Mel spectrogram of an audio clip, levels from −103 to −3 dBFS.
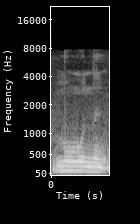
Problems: constant background noise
